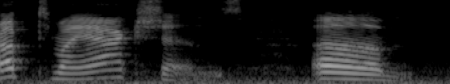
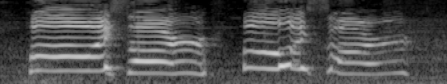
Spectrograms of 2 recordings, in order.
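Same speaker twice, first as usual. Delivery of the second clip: very loud, high-pitched, frightened screaming; 12 semitones higher, 17 dB louder than usual. Hiding from a pursuer in a horror game, screaming in fright. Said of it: "I'm just gonna scream into your ear".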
